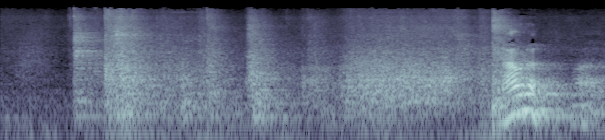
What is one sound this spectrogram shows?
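Plastic panels scrape and clatter on the floor.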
